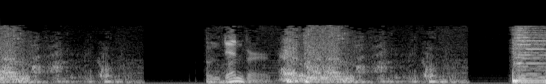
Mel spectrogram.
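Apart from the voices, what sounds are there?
lion roar station jingle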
